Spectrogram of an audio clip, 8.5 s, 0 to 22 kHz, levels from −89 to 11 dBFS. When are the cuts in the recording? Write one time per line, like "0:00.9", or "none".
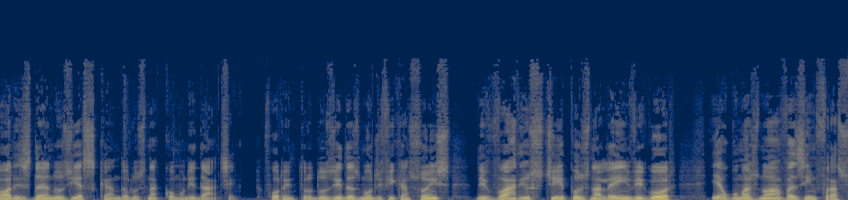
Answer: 0:02.6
